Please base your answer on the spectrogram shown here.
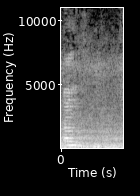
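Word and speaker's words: tongue: For example आपने एक word लिखा टंग, for example फटीग, इट्स an English word, English का एक वर्ड है, ठीक है।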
